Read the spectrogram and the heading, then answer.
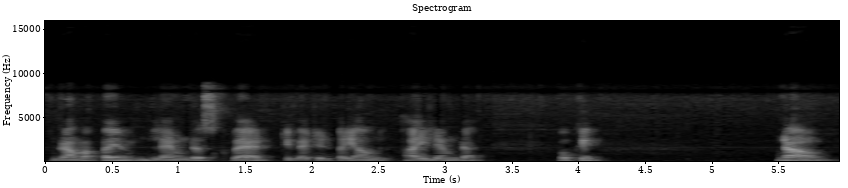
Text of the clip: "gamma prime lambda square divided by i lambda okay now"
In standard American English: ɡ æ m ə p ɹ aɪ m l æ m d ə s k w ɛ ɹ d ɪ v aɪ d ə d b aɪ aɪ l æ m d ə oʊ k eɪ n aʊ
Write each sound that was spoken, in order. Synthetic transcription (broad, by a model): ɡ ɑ m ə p aɪ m l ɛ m d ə s k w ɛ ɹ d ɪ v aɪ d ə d b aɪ aɪ l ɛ m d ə oʊ k eɪ n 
